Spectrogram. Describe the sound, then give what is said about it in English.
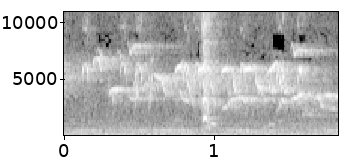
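Squirrels chattering fast in quick, high-pitched bursts that overlap continuously, with a brief sharper chirp in the middle, moderately faint, from all around in a forest on a cold morning; no one speaks. “He hears squirrels chattering fast around him.”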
